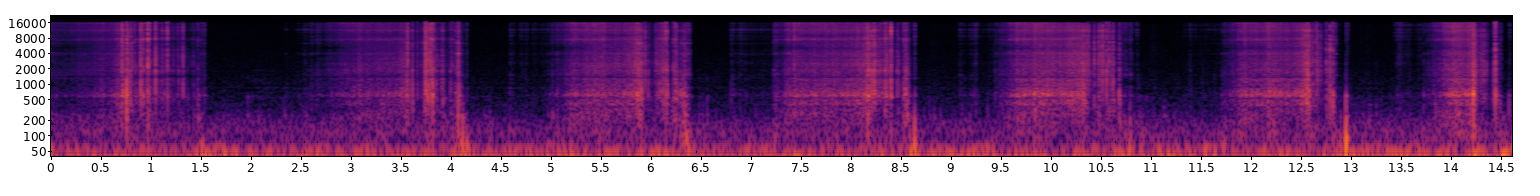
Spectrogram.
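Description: A white ceramic knife with a black handle slices down repeatedly through a solid, flat round disc of kinetic sand with a green and purple rim and a red waffle-pressed top, resting on a white surface. Each cut gives a bright, grainy, crunchy tearing scrape, separated by short quieter pauses over a steady low rumble.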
